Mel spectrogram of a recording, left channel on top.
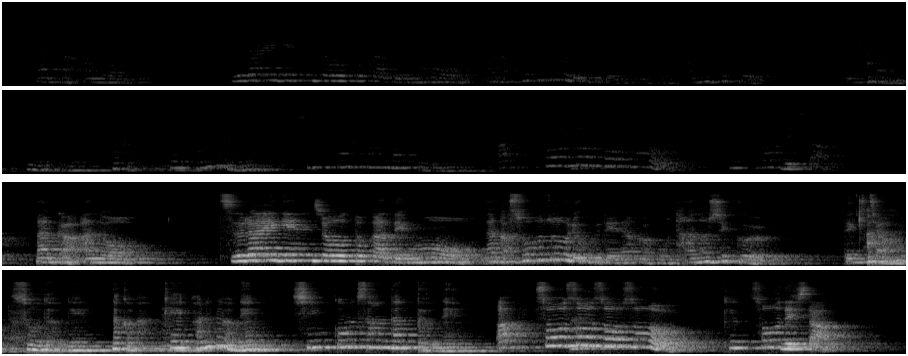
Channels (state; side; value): quieter; left; 30.9 dB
